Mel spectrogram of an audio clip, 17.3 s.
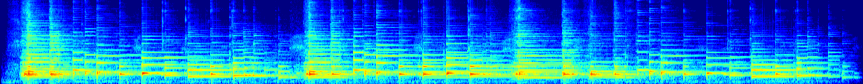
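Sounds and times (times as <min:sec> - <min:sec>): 
minuet: 0:00.2 - 0:17.2.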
